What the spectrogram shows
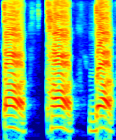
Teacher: त का उच्चारण स्थान दंत हो जाएगा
